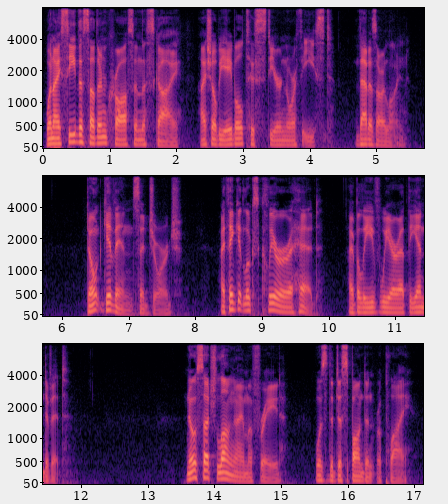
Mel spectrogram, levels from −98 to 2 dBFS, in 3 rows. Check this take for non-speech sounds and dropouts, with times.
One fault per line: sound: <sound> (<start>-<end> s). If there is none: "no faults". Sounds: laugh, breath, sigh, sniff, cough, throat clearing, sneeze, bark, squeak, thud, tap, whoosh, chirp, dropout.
no faults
